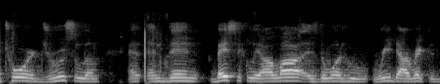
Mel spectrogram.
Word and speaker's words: Allah: Allah would be the correct pronunciation it's the same of name.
